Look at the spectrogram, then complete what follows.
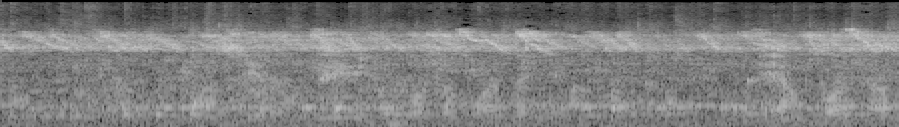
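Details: Oriental white-eye colony, used to encourage non-singing males, producing a thick, unbroken band of very high, thin twittering and quick chirps from many birds, with faint lower rising notes.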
